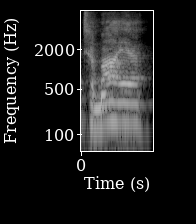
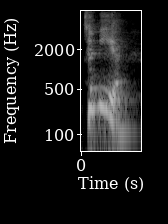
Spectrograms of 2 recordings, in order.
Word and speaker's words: Tamiya: for 12 15 years always used uh tamiya tamaya tamiya how do you say it john tamia tamiya and from what i understand from my japanese press tamiya is correct oh boy okay i'm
